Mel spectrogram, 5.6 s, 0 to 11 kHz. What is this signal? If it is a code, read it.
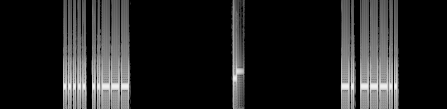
Morse code, heard as a keyed tone, about 40 wpm, 700 Hz. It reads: 52 N8
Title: Common Cut Numbers - 2-Digit 40wpm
